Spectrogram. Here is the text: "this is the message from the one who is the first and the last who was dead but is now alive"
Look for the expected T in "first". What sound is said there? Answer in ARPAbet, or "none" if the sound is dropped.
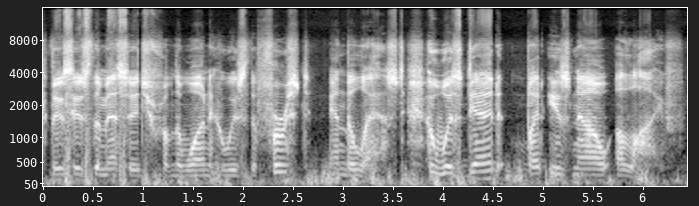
T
